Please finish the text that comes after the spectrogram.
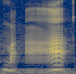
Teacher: starts low dips to the bottom that rises towards the top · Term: third tone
